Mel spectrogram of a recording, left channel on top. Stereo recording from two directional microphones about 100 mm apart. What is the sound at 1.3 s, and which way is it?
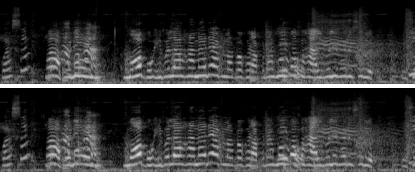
A woman's voice, 40° right (ahead or behind).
